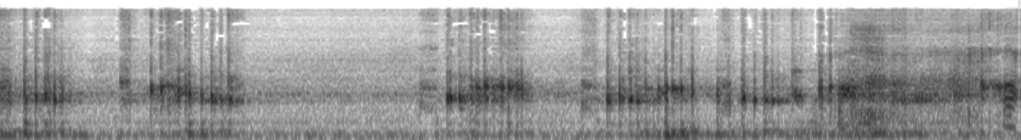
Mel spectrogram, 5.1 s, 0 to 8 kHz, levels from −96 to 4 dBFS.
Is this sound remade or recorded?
remade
